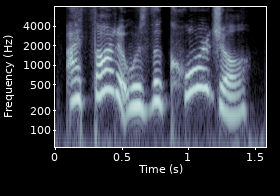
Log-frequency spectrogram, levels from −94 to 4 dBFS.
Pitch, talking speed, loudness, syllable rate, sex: 290 Hz, 225 wpm, -15 LUFS, 5.3 syllables/s, female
